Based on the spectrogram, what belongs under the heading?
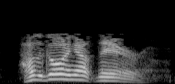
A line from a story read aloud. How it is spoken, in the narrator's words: he called out, would yell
